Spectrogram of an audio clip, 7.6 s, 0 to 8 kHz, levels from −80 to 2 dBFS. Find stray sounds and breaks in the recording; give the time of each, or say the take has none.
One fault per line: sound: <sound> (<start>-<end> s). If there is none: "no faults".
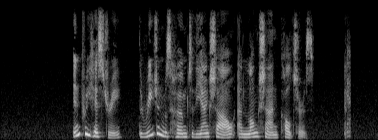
sound: laugh (6.9-7.0 s)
